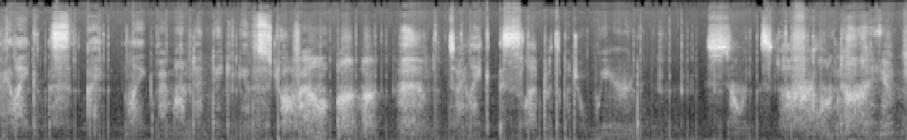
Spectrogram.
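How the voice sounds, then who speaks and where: Whispering at a moderate pace, with long, frequent pauses, big swings in loudness and noticeable background noise. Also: woman. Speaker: ASMR creator. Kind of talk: personal ghost story told to camera. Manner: casual, chatty.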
